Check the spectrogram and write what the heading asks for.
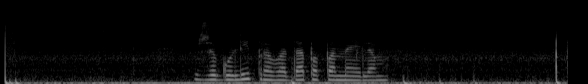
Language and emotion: Russian, neutral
